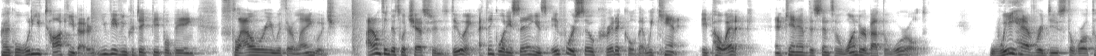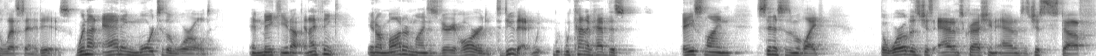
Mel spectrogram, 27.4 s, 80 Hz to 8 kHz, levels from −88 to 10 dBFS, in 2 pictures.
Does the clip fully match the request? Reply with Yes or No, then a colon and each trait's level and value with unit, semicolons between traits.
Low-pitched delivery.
No: medium, 145 Hz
